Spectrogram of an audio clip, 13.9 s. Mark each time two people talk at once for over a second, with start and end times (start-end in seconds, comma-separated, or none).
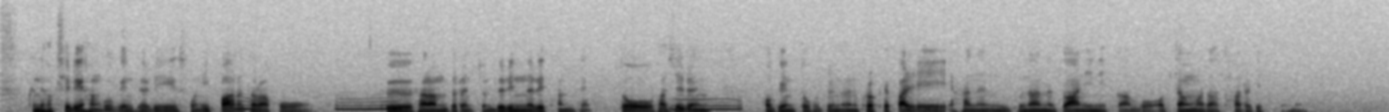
none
